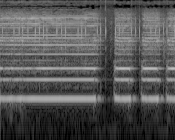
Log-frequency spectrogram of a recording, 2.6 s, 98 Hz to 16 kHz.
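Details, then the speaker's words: 1966 Ford Thunderbird horns after reconnecting dangling wires: a single steady horn note over three presses with no second tone; only one horn works, probably another bad ground, and the other horn may be shot. "yeah one horn's working all right what that means is we probably have another bad ground"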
